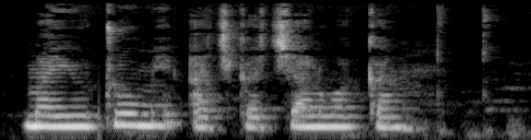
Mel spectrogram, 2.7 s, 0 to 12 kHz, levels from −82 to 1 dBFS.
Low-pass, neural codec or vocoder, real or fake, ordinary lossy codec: 10.8 kHz; none; real; MP3, 96 kbps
